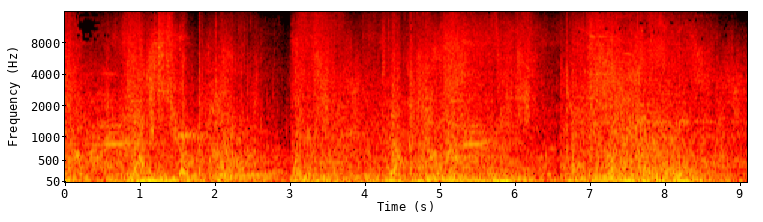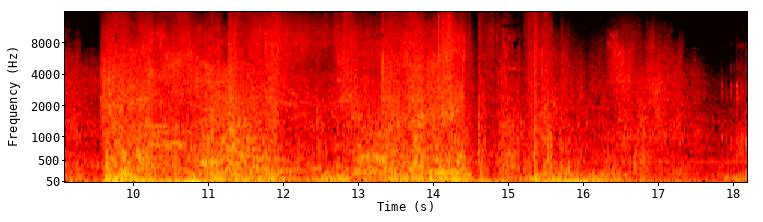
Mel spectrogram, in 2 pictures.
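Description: Fantasy battle sound effects clash and burst in quick succession.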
